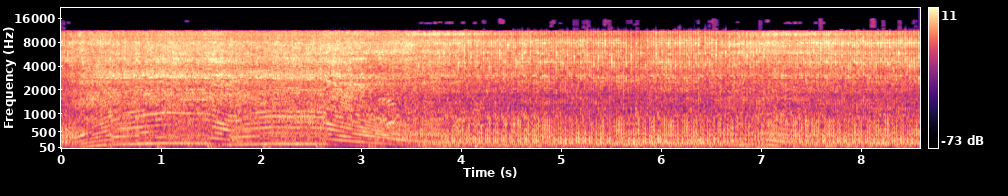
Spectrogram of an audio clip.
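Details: Very high-hour Echo CS-670 two-stroke chainsaw, after an ignition fix and a high-speed tune: revs up and down, then settles to a steady, crisp high-speed note with no bogging; runs clean.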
